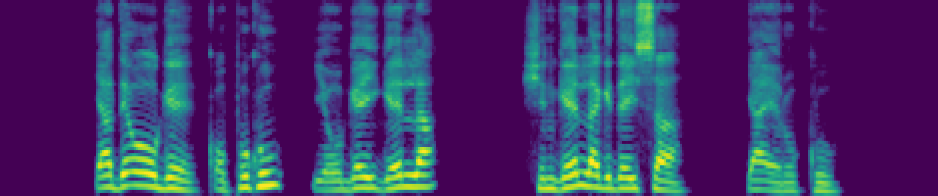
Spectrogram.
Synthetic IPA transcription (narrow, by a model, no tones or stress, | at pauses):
ʔjɐd̪ɛoɡeːkʼɔpːʊkʊ | jɛɔɡɛjɡe̞ːlːɐ | ʃɪnɡe̞ːlːɐɡɪd̪ɛjsːɐ | ʔjaɛɾɔkːɔ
